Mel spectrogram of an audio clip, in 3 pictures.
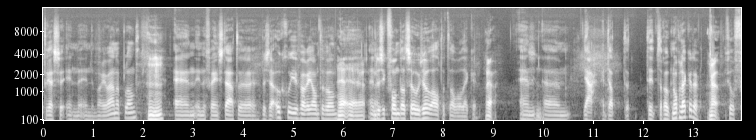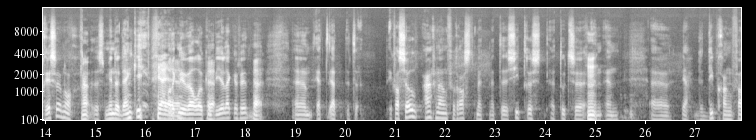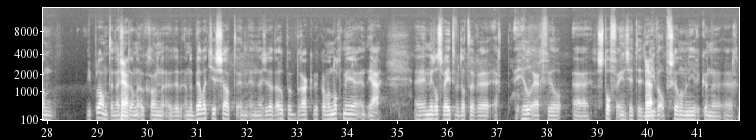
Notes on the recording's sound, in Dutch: Live opgenomen in de brouwerij van Ramses. Ramses Bier in Wagenberg/Hooge Zwaluwe.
